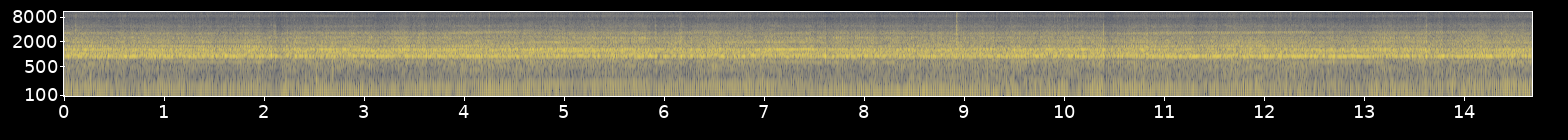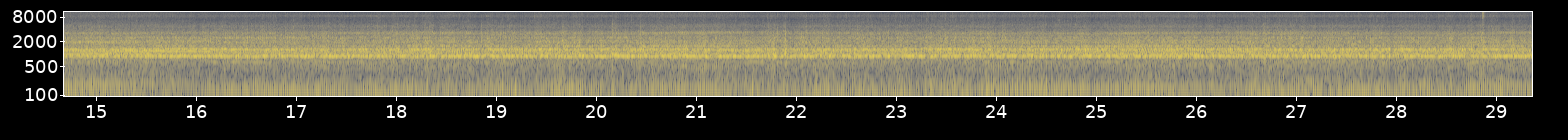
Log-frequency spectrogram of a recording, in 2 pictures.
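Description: Dual-sport motorcycle engine running under way, its pitch stepping up and down every second or two with throttle and gear changes, over a steady high-pitched whine.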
